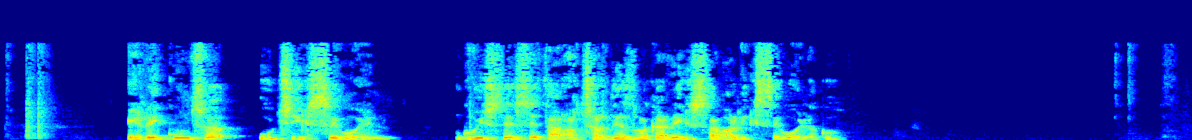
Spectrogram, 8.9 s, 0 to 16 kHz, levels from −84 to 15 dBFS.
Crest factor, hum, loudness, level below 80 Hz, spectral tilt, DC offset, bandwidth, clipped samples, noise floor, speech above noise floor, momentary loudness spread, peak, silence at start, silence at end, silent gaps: 18 dB; none; -18 LUFS; -60 dBFS; -4 dB/octave; under 0.1%; 11.5 kHz; under 0.1%; -80 dBFS; 62 dB; 13 LU; -2 dBFS; 0.2 s; 2.65 s; none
